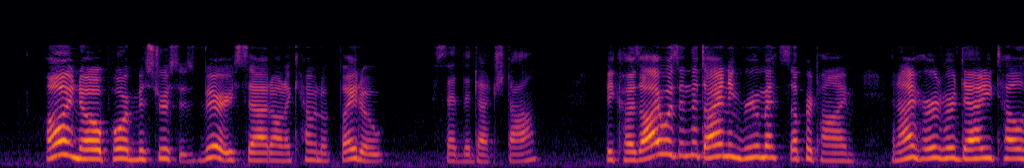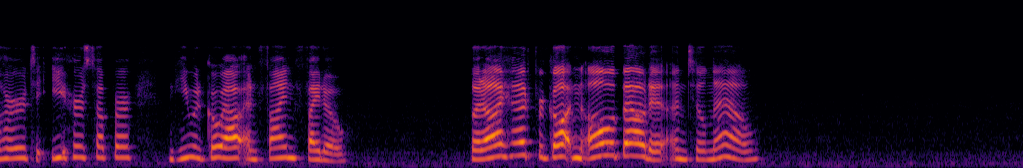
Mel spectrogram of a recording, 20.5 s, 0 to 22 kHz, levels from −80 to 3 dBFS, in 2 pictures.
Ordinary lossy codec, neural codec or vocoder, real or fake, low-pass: Opus, 32 kbps; none; real; 7.2 kHz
